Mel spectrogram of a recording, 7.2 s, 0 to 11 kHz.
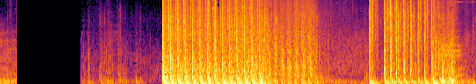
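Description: Bursts of automatic gunfire in Call of Duty Modern Warfare 3 Warzone: a long, loud rattling volley follows a brief quiet stretch, then a second loud burst after a short pause.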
